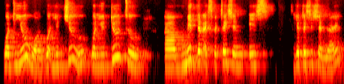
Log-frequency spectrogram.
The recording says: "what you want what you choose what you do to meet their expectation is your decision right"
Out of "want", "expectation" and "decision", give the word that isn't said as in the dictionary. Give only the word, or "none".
decision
